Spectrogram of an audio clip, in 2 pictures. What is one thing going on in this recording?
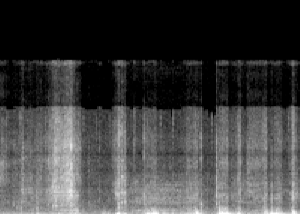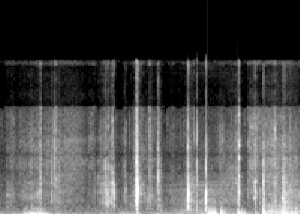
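Fingers press and crease stiff paper against a hard surface.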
